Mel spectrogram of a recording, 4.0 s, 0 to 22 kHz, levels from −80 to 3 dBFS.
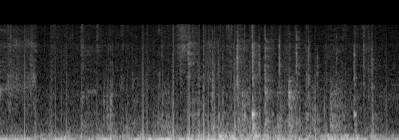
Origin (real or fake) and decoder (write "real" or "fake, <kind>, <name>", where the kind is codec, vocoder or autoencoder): real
